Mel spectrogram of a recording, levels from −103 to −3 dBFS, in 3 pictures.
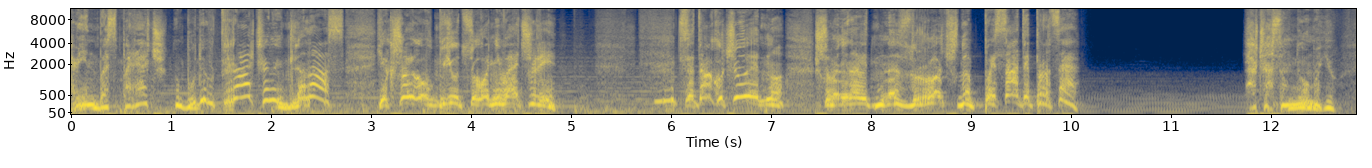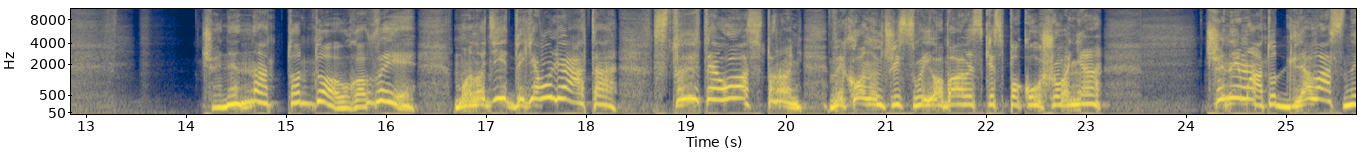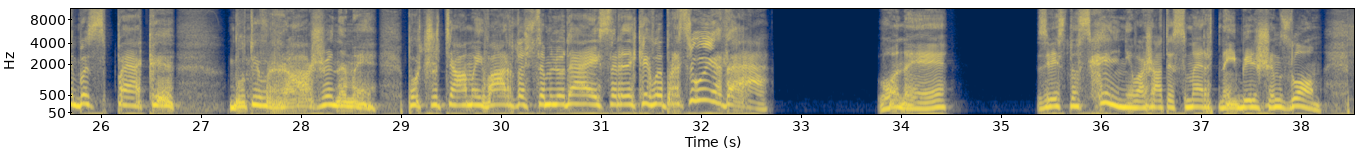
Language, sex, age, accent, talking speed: Ukrainian, male, 20-39, native, 95 wpm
